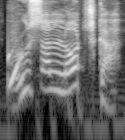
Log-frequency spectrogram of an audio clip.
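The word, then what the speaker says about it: Русалочка: And it's called, hold on, let me say it slowly, Rusalochka, which is how you say The Little Mermaid in Russian.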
